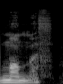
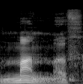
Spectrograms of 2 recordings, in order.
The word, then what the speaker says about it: Monmouth: give up geography early Monmouth or Monmouth as I pronounce it is on the fringes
